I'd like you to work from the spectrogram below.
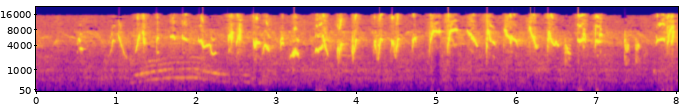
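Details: Chirping white-eye song meant to lure and spur sluggish white-eyes: rapid high-pitched twitters and sharp slurred notes in quick succession, with a softer, lower arched whistle heard briefly near the start.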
